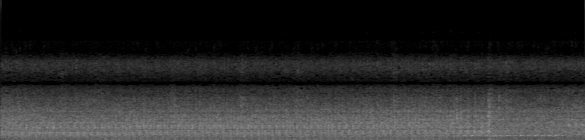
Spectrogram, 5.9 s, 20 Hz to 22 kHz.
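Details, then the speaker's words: 1959 Allis-Chalmers D17 tractor after tune-up and new exhaust, lifting a plow during a hydraulics test: steady even chugging with no knocks, misses or hunting; old engine runs smooth and healthy. "It sounds good. Nice and smooth. I think we should go out and run this around a little bit."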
